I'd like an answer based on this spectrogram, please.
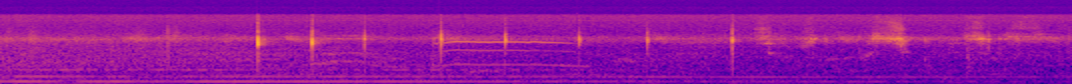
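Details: Black purebred Scottish Fold kittens give thin, high mews over a steady indoor hum.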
